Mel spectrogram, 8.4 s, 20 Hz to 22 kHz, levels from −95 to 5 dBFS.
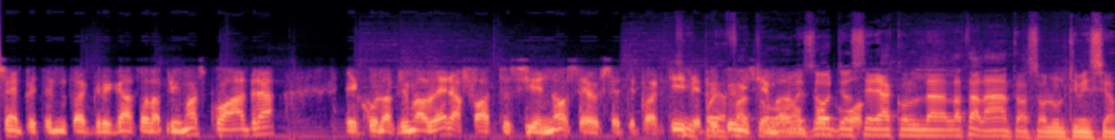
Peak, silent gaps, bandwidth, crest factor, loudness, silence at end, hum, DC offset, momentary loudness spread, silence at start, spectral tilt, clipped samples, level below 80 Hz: -2 dBFS; none; 13 kHz; 14 dB; -16 LUFS; 0 s; none; under 0.1%; 5 LU; 0 s; -6 dB/octave; under 0.1%; -42 dBFS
